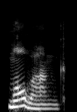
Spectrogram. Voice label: "morwong", Indian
